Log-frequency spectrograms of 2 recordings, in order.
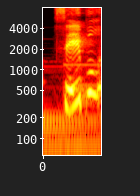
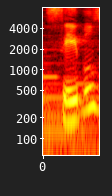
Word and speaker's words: Sable: Sable is the eldest of the Abel sisters and just like her sisters, Sable's name rhymes with her surname, Abel.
